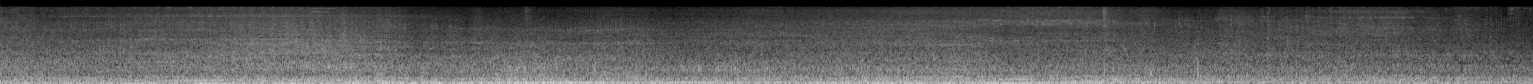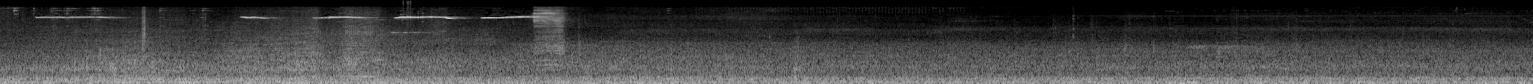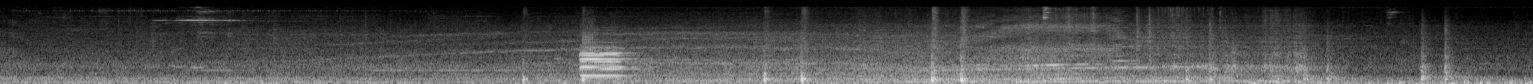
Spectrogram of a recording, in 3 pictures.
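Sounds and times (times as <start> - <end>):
heavy vehicle rumble: 0.0 - 45.9
road traffic: 0.0 - 45.9
brake squeal: 17.7 - 21.2, 27.0 - 28.4, 31.8 - 37.3, 40.6 - 43.0.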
